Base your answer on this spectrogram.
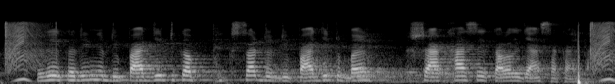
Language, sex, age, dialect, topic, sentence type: Bhojpuri, female, 25-30, Western, banking, statement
